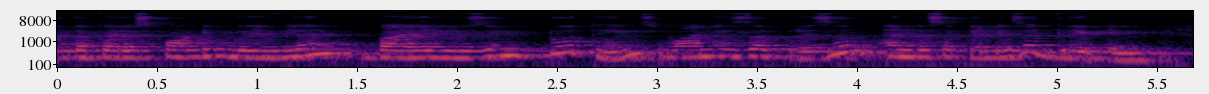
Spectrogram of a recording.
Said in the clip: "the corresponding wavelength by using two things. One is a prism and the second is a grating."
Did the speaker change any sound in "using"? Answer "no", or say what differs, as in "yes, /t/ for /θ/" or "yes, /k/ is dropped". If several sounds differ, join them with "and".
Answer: no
